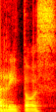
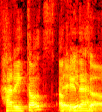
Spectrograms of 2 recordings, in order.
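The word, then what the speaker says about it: Jarritos: not saying that right haritos haritos cuz the J's it's pronounced like a y in Mexico yeah H and so this is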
